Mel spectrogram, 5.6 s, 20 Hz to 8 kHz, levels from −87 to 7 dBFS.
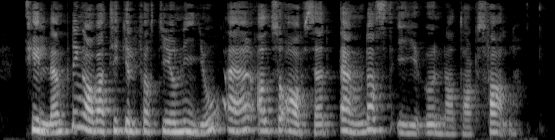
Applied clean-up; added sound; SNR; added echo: neural mask model Resemble Enhance denoiser.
